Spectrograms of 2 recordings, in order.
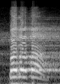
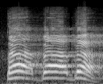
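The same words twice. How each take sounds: First: The syllables are rushed out very quickly. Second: The syllables are said at a measured pace. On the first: The speaker calls it wrong. "jangan kecepatan ... Hilang" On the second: The speaker calls it right. "Nah, semacam itu"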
